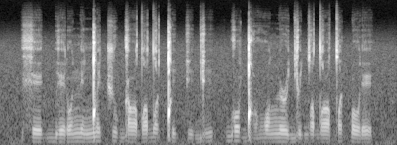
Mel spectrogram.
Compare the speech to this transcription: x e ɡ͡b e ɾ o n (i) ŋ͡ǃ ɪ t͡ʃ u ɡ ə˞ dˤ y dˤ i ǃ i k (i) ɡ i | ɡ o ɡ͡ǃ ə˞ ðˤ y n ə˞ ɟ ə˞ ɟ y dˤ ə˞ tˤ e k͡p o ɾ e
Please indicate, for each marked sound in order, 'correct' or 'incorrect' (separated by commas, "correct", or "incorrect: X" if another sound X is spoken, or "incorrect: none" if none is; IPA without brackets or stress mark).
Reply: incorrect: ɪ, correct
